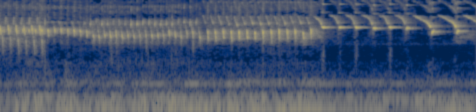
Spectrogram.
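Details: Canary song used as a master and lure for training canaries: a rapid rolling trill that wavers up and down, giving way to a series of quick descending whistled notes near the end, over a faint low background hum.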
